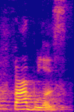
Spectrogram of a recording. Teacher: a sílaba tônica da palavra fábula é a sílaba fá, né? Que ela está sendo pronunciada aí com maior intensidade. E ela está na posição antepenúltima.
